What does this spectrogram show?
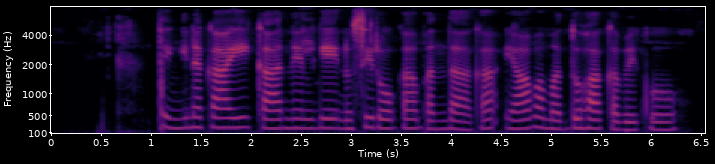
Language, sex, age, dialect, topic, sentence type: Kannada, female, 18-24, Coastal/Dakshin, agriculture, question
